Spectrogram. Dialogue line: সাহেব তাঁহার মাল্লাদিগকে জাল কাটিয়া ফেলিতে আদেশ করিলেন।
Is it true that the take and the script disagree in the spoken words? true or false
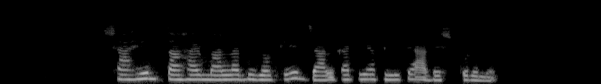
false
